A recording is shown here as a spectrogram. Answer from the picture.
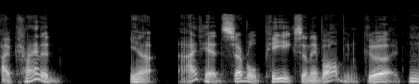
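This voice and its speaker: This man has an American accent and some vocal fry. He talks at a fairly quick pace on a very clean recording with a silent background. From Detroit. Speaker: broadcaster. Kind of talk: interview answer.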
